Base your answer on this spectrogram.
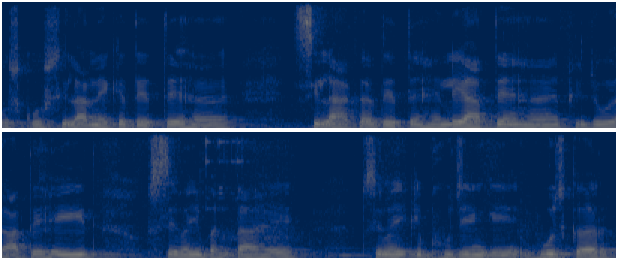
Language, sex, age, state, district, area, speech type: Hindi, female, 60+, Uttar Pradesh, Chandauli, rural, spontaneous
